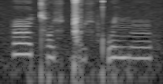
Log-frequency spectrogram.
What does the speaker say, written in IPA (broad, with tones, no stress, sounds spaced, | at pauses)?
œː˦ cʰ o˨ ç ɡ͡ǁ u˨ ç kʷʼ œ˦ lʲ m øː˦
